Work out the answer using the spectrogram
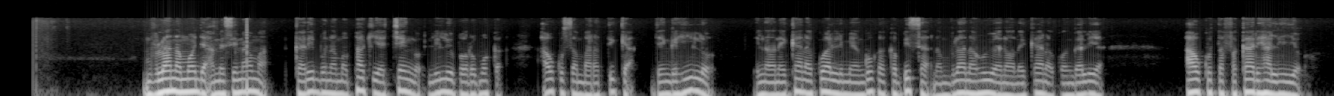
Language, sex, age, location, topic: Swahili, male, 36-49, Wajir, health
